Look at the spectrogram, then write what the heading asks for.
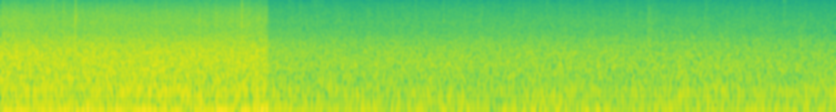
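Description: Steady hiss of rain falling on a fabric shelter, dropping abruptly to a lower level about four seconds in, with a couple of faint clicks.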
